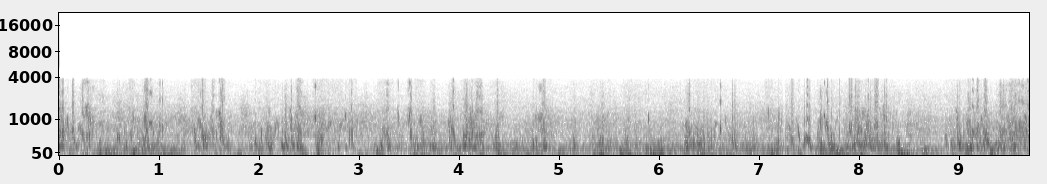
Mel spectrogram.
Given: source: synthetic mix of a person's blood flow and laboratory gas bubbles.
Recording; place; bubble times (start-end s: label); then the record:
Doppler ultrasound of blood flow; subclavian vein
0.00-0.45 s: bubbles
0.56-1.06 s: bubbles
1.31-1.73 s: bubbles
1.88-2.48 s: bubbles
2.52-2.98 s: bubbles
3.17-3.42 s: bubbles
3.46-3.78 s: bubbles
3.85-4.44 s: bubbles
4.70-5.01 s: bubbles
5.11-5.54 s: bubbles
5.62-5.82 s: bubbles
5.85-6.03 s: bubbles
6.23-6.80 s: bubbles
7.04-7.80 s: bubbles
7.83-8.39 s: bubbles
8.83-9.32 s: bubbles
9.34-9.71 s: bubbles
From the record:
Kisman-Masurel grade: 342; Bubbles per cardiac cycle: rolling drumbeat, 9 or more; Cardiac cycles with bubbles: 100%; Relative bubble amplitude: moderate (0.250 to 0.450); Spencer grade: 3 (all of the cardiac periods contain showers or single bubble signals, but not dominating or overriding the cardiac motion signals); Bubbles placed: anywhere in the cardiac cycle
